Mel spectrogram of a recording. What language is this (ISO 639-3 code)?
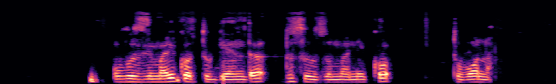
kin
